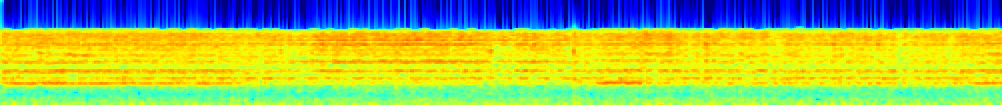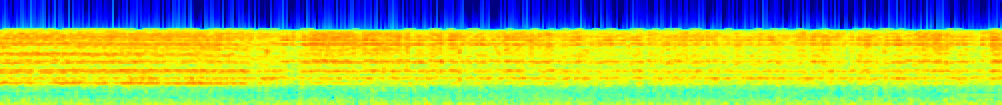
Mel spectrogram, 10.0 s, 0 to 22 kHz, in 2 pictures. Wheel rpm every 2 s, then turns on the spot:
190, 200, 200, 200, 200.
none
